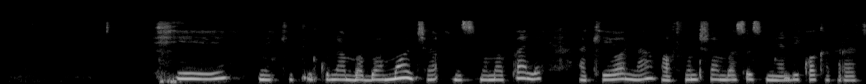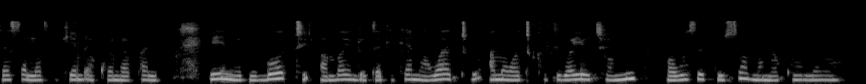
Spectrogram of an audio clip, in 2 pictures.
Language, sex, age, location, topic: Swahili, female, 18-24, Nakuru, health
